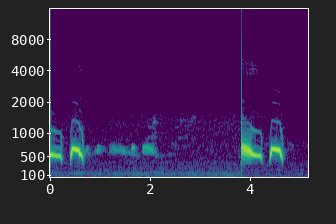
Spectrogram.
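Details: Decoy spotted dove cooing meant to encourage other males to coo. Two crisp low coos, then soft faint murmuring and silence. A sharp click comes before two more coos, the first broader and falling.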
